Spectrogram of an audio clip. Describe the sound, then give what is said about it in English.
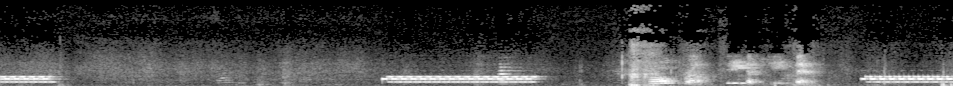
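A telephone left right on the microphone rings loudly in three repeated bursts, steady electronic warbling tones separated by pauses. Muffled voices talk between the rings. “Phone would be left right on the mic.”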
